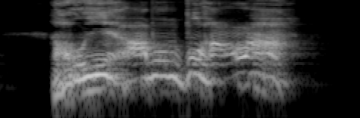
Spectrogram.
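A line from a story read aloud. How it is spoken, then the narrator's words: Loud cry. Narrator (Chinese): 大声叫唤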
